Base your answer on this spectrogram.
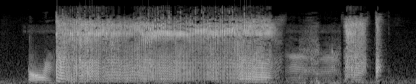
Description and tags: A fart that surprised me one morning.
